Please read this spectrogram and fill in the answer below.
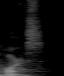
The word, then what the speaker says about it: Horus: Did I say that right, Horus? – Yes.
